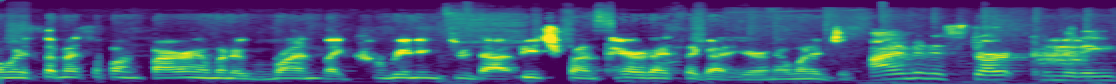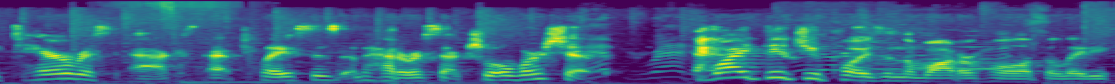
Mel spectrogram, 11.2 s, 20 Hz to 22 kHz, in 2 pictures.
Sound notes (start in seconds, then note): 8.6 laughs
